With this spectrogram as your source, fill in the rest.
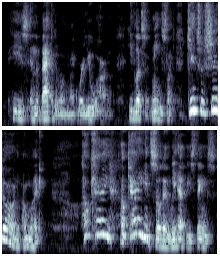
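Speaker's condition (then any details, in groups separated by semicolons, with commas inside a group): No condition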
